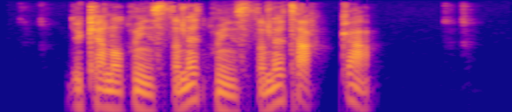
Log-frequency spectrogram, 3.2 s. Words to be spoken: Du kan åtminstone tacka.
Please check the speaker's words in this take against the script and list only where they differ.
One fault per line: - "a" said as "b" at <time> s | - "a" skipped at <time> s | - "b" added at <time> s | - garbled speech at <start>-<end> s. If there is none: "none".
- "åtminstone" added at 1.2 s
